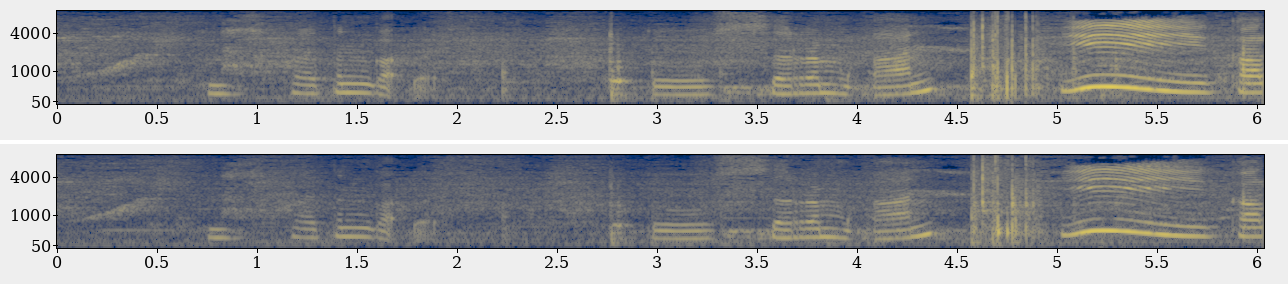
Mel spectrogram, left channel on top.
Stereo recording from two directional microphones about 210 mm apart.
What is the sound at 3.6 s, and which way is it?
A child's voice, 15° right (ahead or behind).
